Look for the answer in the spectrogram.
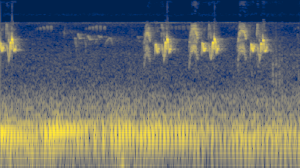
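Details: Lively sooty-headed bulbul, its song used as a lure for trapping wild birds, giving short bubbly chirped phrases, four clusters in about four seconds, over a steady low rumble.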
